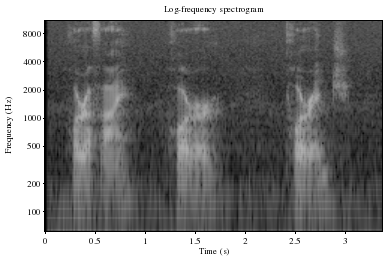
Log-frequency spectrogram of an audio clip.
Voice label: horrify horror

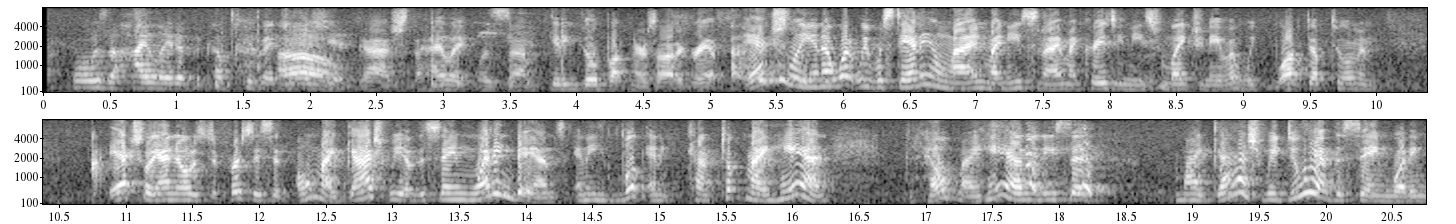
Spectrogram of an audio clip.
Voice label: chicago, dialects; speech

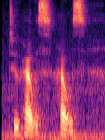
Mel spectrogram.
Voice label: to house house, ontario

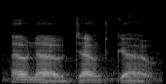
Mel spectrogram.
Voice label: oh no dont go, rp

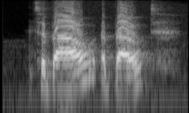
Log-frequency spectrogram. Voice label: to bow about, ontario

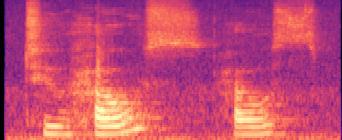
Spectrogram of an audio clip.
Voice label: to house house, ontario; mouth set

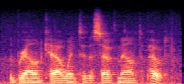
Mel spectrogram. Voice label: the brown cow, ontario; mouth set

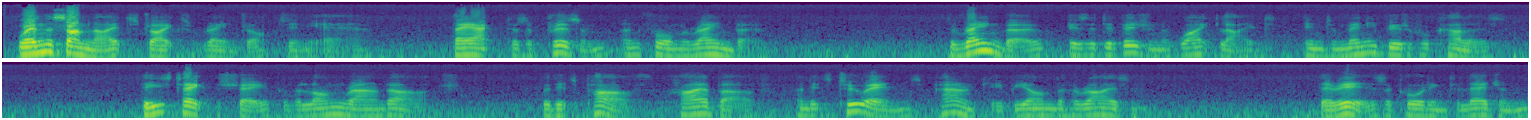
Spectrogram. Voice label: england, rp, dialects

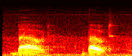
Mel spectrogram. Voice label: bowed bout, ontario; mouth set

